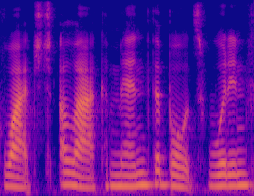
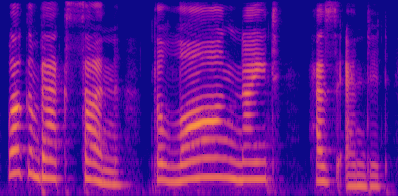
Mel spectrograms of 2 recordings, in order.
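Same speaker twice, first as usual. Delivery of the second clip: joyful greeting; 8 semitones higher, 5 dB louder than usual. Acted. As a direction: greet the sun like a long-lost friend. Children's written welcome to sun.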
